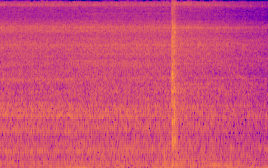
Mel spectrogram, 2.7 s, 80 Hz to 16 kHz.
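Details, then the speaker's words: Replacement starter motor for an Opel Astra GSI Z20LET, bench-tested off the car: a steady light whir with one sharp click as the pinion shaft slides out to engage. Normal starter motor operation. "basically this shaft slide that once is electrified and start spinning and that's what engages the fly so you can see at a minute it's disengaged"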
